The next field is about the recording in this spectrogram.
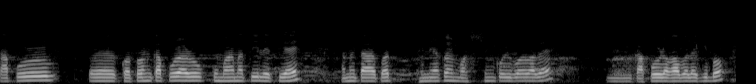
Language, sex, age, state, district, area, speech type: Assamese, male, 18-30, Assam, Majuli, urban, spontaneous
